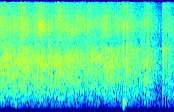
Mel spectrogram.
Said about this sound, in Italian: Fate un applauso a Gesù anche con voi.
